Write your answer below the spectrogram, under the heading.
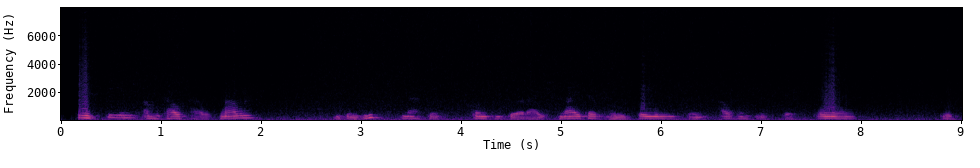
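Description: Speaking very slowly with long, frequent pauses, a man uses a somewhat breathy voice of dark, mellow tone and ordinary pitch variation. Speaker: retired Protestant pastor. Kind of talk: slide show lecture on local history. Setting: old analog tape recording, poor sound. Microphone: old recording.

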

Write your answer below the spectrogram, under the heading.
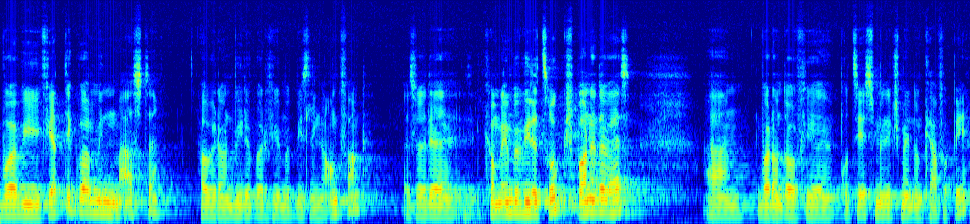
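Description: A man talking at a very fast pace with fairly even intonation, over a quiet background. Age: 30s. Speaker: supply chain manager. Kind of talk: casual interview. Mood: relaxed, friendly. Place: studio. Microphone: studio mic.

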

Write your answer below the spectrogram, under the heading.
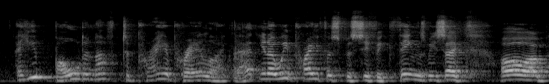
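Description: A man's warm, high-pitched voice carries audible room echo. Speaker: self-help coach and motivational YouTuber. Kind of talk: fervent prayer-like devotional teaching, invoking blessing. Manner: earnest, impassioned, warm and uplifting, boldly pleading. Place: home room. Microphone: phone near.

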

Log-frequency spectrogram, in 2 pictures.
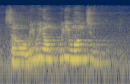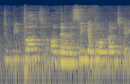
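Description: A woman talks at a fairly slow pace in a high pitch with fairly even intonation. Audible room echo and light background noise surround her. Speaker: presenter. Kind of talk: corporate presentation speech. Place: hall.

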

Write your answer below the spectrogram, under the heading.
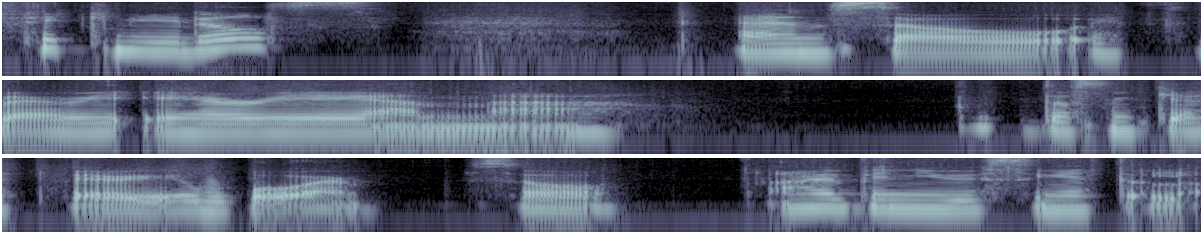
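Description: A woman's voice at a very slow pace over a quiet background. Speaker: knitting podcast host. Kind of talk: casual vlog chat. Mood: warm, cheerful. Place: home room. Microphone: lapel.

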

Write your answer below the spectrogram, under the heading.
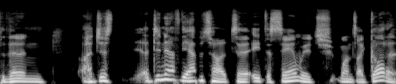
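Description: Very fast speech in an Australian accent, with lively intonation, a dark, mellow tone and a dry, close sound with no echo. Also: man. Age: 30s. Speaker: podcast co-host. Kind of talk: casual chat.

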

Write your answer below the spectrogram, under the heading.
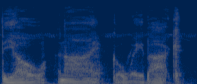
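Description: A man in a put-on character voice, extremely low in pitch, very slow in pace, with fairly even intonation

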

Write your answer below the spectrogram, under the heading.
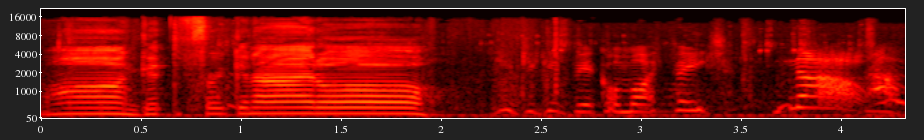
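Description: Noticeable background noise is present throughout. The talking is fairly slow. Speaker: gamer streamer. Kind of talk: live gameplay commentary with an angry rant, swearing and euphemisms like frick and dang. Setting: video game commentary.

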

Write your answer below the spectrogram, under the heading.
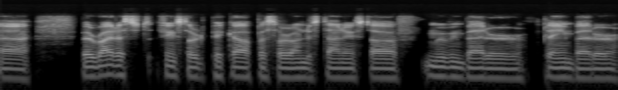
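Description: Speaking with a Swedish accent, a man with a very deep, low pitch keeps a monotone, flat intonation, very even loudness and a moderate pace. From Sweden. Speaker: college basketball player. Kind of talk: casual interview.

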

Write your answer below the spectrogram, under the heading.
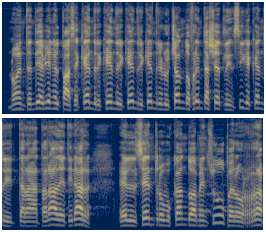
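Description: A man talks at a moderate pace and high pitch with fairly even intonation and a bright, sharp tone. The sound is dry and close, with no echo. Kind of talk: live sports commentary.

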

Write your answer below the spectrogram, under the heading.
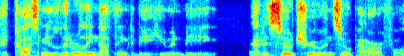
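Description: This man has a very deep, low pitch and a dark, mellow tone, speaking at a fairly quick pace. The sound is dry with no echo, over a quiet background. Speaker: podcast host. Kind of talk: casual interview. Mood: warm, appreciative. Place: office. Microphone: studio mic.

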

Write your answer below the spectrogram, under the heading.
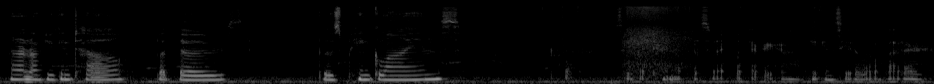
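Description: A woman speaks at a moderate pace, her loudness swinging widely. Long pauses come often, over noticeable background noise. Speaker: ASMR creator. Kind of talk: casual talk to camera. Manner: normal speaking voice, not whispered. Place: home room. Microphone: webcam.

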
